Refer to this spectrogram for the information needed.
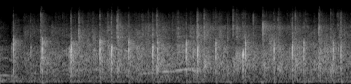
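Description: An audience claps together, a dense, steady patter of many hands with sharper individual claps popping out, holding at a moderate level for a few seconds.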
